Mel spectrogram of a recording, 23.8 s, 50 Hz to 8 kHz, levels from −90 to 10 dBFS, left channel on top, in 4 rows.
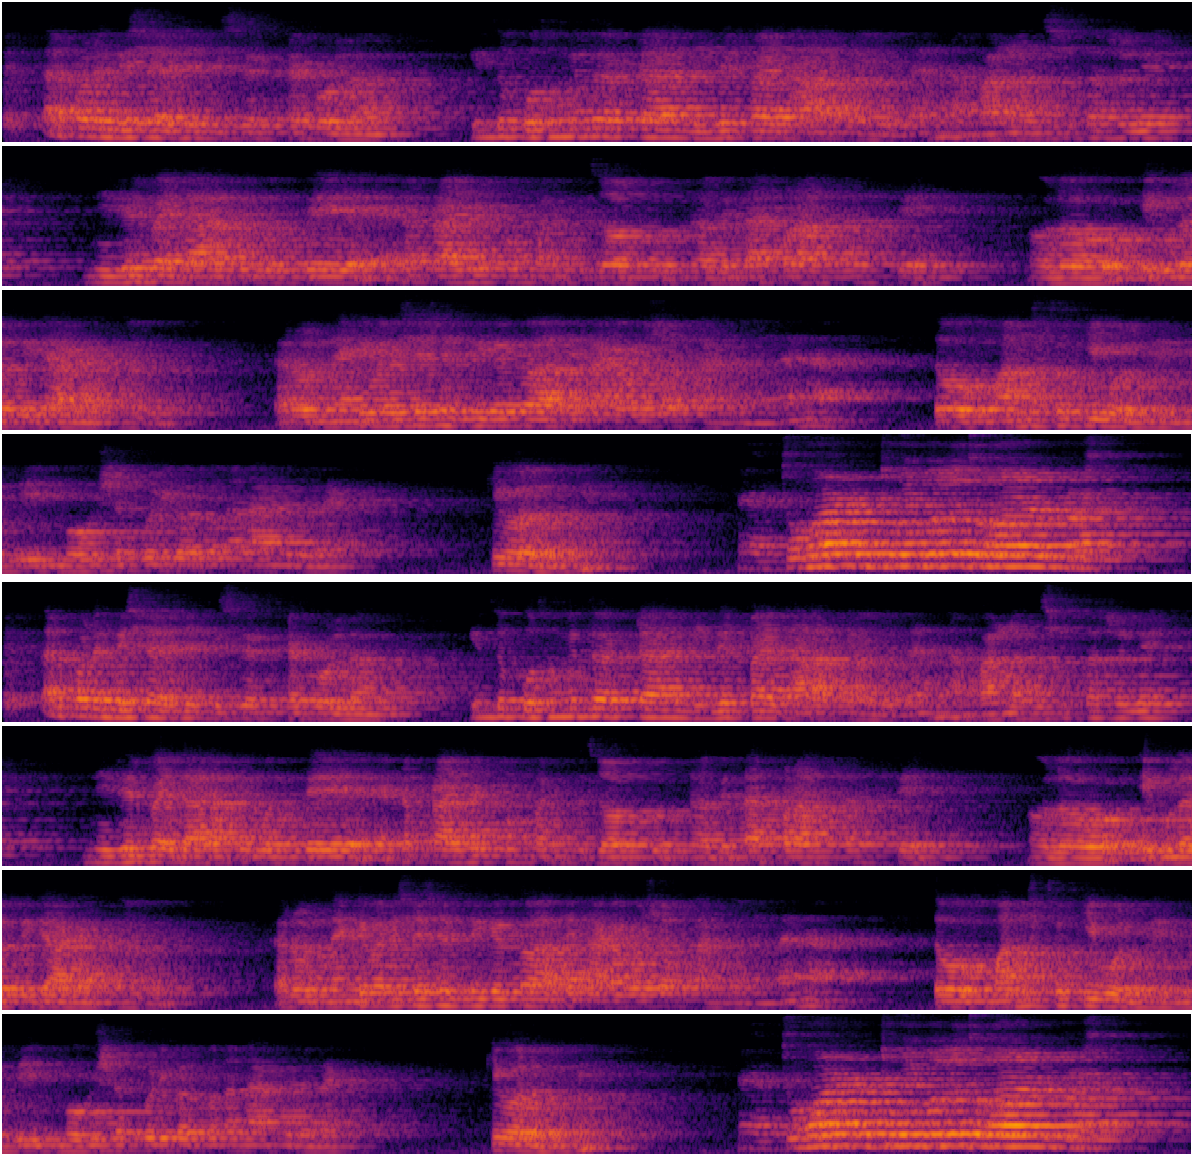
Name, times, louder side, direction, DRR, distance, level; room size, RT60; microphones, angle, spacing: voice 1, 0.2-1.9 2.3-5.8 6.4-10.6 11.1-12.7 13.3-16.0 16.6-19.5 20.3-20.8, right 1 dB, 65° right, -3 dB, 0.6 m, -29 dB
voice 2, 21.5-23.3, right 1 dB, 5° left, -9 dB, 0.7 m, -22 dB
3.0 x 2.2 x 3.5 m, 1.3 s
head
